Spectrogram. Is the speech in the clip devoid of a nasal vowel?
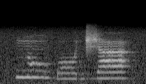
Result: no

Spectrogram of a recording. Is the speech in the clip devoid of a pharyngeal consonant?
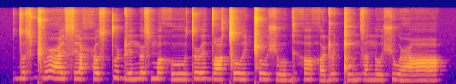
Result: no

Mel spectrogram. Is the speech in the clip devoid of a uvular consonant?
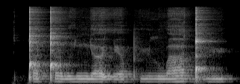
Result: yes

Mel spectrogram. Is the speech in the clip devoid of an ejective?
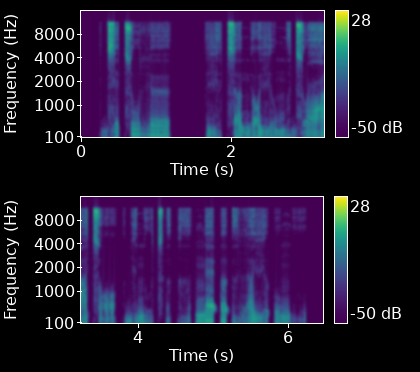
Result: no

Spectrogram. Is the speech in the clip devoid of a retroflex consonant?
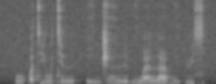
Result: yes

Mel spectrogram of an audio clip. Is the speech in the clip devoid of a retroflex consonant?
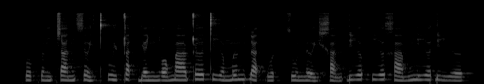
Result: no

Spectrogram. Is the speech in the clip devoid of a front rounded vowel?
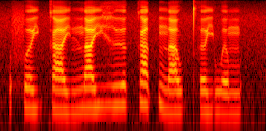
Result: yes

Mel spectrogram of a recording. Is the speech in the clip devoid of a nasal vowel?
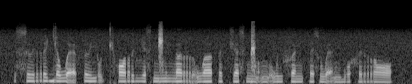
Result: yes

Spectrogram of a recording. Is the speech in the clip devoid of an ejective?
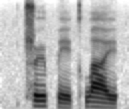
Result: yes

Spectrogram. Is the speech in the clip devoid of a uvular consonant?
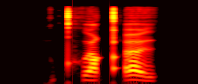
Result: no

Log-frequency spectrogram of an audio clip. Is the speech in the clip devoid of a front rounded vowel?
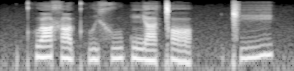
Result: yes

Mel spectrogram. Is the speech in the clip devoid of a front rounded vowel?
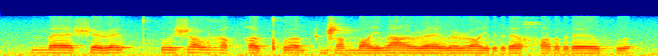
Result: yes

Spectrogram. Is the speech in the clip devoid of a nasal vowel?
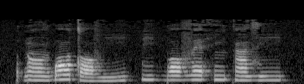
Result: no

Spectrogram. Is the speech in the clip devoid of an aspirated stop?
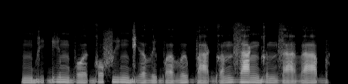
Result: yes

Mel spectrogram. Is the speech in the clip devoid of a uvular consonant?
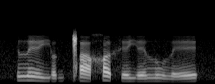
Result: no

